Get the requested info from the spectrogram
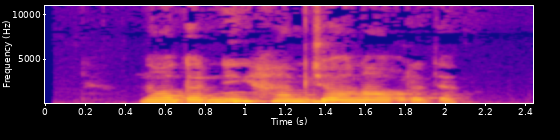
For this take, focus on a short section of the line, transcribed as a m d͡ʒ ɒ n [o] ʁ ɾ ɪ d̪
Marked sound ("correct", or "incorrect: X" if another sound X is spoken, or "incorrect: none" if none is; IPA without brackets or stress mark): incorrect: ɒ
